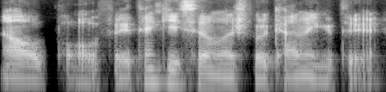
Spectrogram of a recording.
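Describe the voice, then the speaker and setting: A man with the flu hosting a casual video call, relaxed and given to laughing and asking thoughtful questions. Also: sits low, normal speed, gravelly, no echo, clean studio sound. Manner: relaxed, laughs often, asks reflective questions. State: sick with flu. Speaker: host.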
